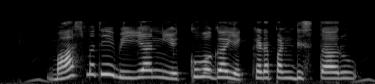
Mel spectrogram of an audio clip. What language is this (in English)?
Telugu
